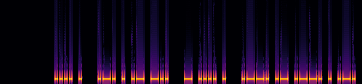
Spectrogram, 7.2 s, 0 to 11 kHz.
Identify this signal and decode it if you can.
Morse code, heard as a keyed tone, about 25 wpm, 700 Hz. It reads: HE READ THE PAPER
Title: Sentences from Top 1100 Words 25wpm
